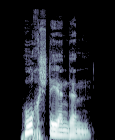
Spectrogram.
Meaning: strong dative masculine/neuter singular of hochstehend
- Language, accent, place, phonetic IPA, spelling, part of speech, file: German, Germany, Berlin, [ˈhoːxˌʃteːəndəm], hochstehendem, adjective, De-hochstehendem.ogg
